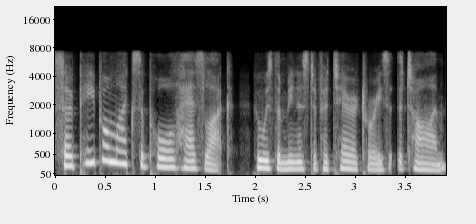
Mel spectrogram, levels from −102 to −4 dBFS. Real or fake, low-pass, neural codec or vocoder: fake; 7.2 kHz; codec, 16 kHz, 1 kbps, X-Codec, HuBERT features, trained on LibriSpeech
